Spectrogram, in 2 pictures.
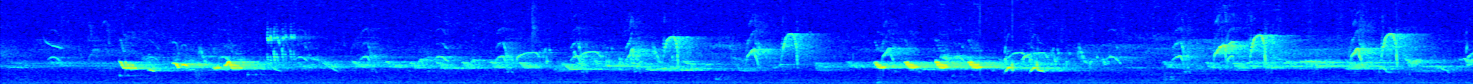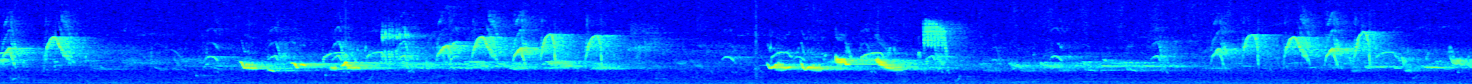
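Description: Bird chirping and twittering: loud clusters of fast, rapid-fire chirps about every seven seconds, with quieter twittering in between, over a faint steady hum.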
